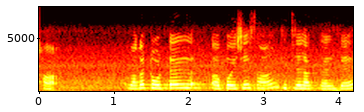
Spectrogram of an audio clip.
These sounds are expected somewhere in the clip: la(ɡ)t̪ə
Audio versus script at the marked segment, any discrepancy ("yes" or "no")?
no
